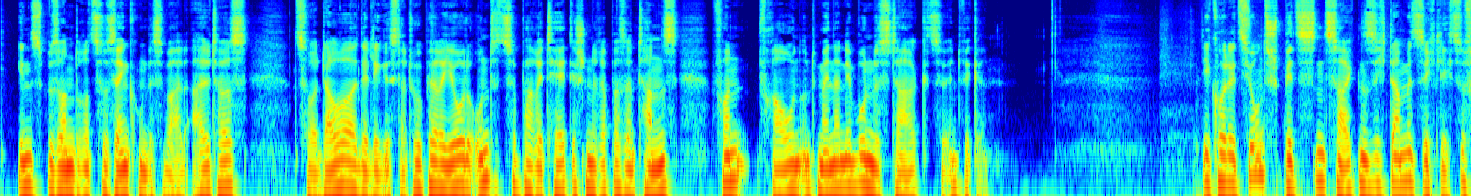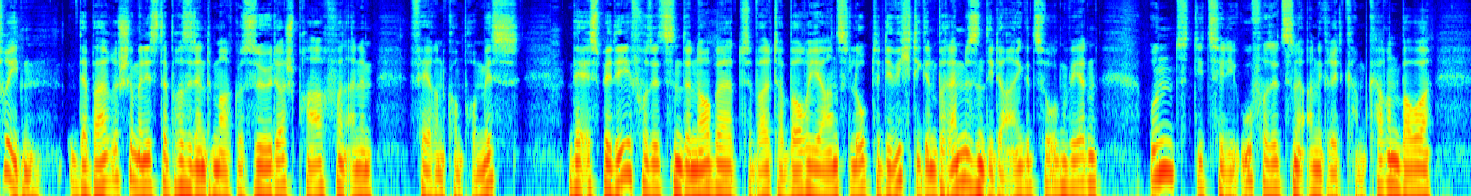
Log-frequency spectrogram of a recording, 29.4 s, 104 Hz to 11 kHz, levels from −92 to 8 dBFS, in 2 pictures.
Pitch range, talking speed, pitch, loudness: 100-120 Hz, 110 wpm, 110 Hz, -19 LUFS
